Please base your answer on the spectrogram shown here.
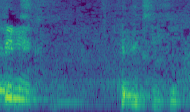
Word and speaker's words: Felix: So it's Felix. Felix is the correct pronunciation.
